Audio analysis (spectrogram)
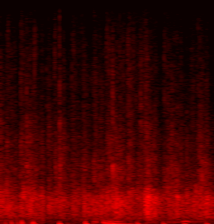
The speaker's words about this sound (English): It's an absolutely smashing digital agency doing amazing work, and they are your panel. Please give them a warm welcome and round of applause.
